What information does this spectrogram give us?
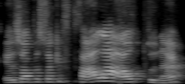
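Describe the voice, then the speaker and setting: A woman teaching an online lesson on body language as a communication coach, talking loudly and emphatically and often checking in with the audience. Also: sits high, fairly quick. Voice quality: loud, projecting voice. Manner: emphatic, with frequent "né?" and "gente". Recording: roomy echo.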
